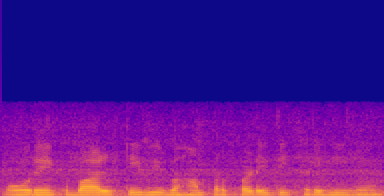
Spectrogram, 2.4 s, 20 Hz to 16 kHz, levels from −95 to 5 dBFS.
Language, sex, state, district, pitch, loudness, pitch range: Hindi, female, Chandigarh, Chandigarh, 170 Hz, -18 LUFS, 165-175 Hz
